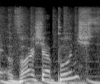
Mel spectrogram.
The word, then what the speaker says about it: Varsha Punch: And this was the most favorite track in her personal top 5 by Varsha Punch. That's the way to pronounce it? Yes, absolutely correct.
